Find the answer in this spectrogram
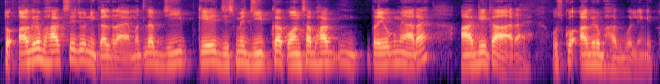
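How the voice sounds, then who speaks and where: A male teacher with a Madhya Pradesh Hindi accent gives a grammar lesson. His voice sits at a middle pitch, neither high nor low. He explains each point step by step, repeats the terms, and keeps checking that the class is following. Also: expressive, normal speed, darkish tone.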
